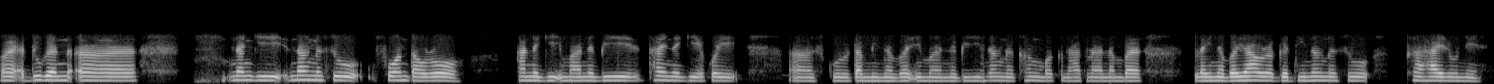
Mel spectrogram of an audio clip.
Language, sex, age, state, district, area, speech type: Manipuri, female, 30-45, Manipur, Chandel, rural, conversation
